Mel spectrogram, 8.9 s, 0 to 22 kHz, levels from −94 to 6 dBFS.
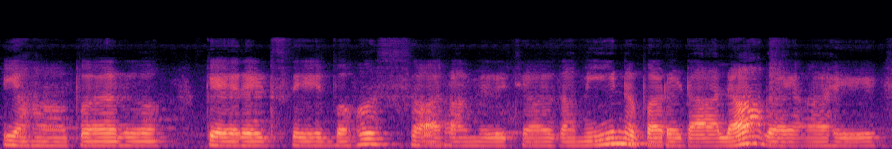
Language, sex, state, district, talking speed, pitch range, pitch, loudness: Hindi, male, Uttar Pradesh, Budaun, 80 wpm, 105-110 Hz, 105 Hz, -22 LUFS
